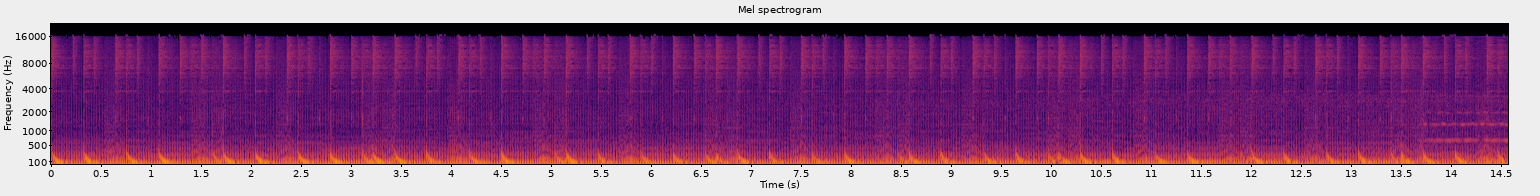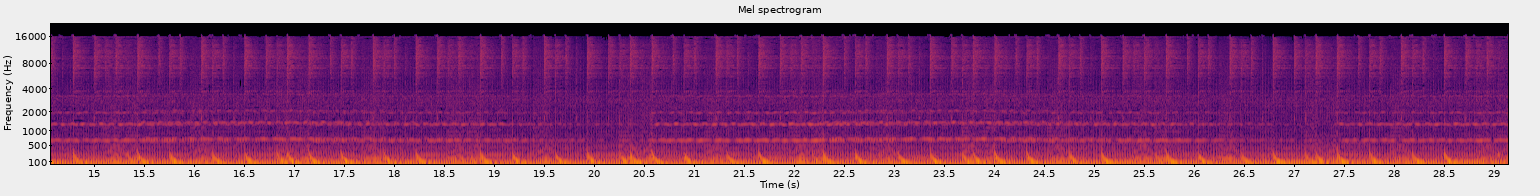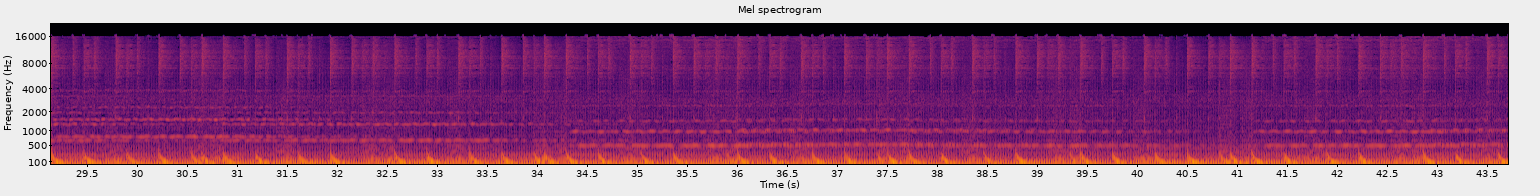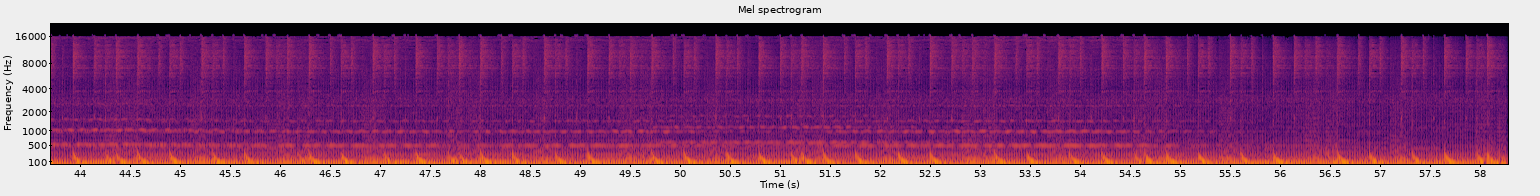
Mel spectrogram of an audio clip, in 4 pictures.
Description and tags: Fighting music I made a while ago for a game. Created with a synthesizer, Recorded with MagiX studio. edited with MagiX studio and audacity.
